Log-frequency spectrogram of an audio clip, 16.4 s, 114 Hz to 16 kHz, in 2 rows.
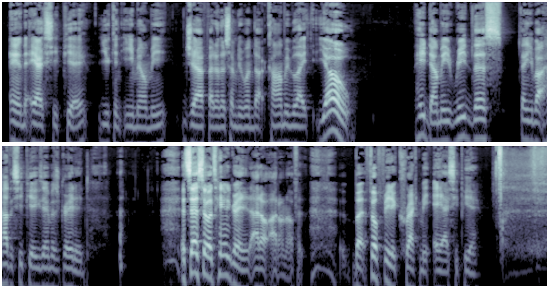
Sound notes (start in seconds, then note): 9.6 chuckling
